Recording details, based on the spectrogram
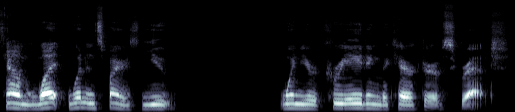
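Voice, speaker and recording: A woman's voice: low voice, unhurried, mellow. A woman podcast host chatting in a casual, rambling, self-deprecating way.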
